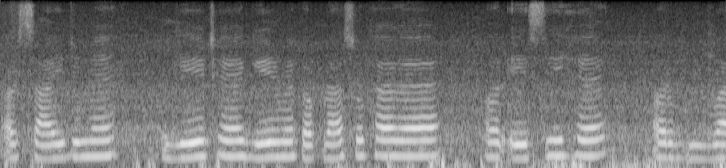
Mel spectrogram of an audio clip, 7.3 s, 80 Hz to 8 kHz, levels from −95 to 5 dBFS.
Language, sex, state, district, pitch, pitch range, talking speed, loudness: Hindi, female, Odisha, Sambalpur, 210 Hz, 195-230 Hz, 125 wpm, -15 LUFS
